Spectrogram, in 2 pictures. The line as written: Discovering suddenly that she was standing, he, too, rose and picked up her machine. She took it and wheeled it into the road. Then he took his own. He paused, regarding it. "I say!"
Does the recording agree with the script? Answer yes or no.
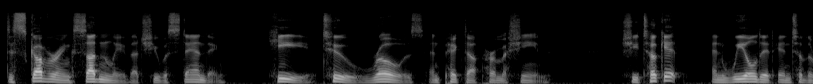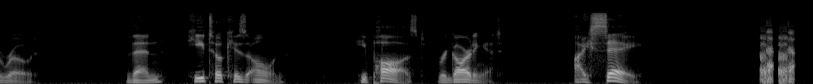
yes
